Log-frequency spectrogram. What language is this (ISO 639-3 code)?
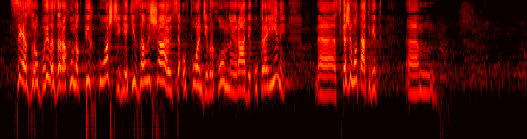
ukr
